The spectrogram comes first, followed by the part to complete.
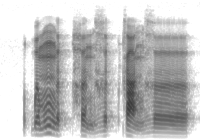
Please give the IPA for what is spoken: ɓə˨˦mŋə˨˩t̚hə˧˩n ɣə˨˩t̚ka˧˩ŋɣəː˨˩

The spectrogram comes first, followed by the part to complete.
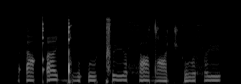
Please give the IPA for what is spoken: ʔæqʼiɡ͡ǃu ʔuǁyː ħʉ dˤæ t͡ʃʼuħy

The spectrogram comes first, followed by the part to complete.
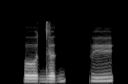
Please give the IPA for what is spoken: odəɡ pːy

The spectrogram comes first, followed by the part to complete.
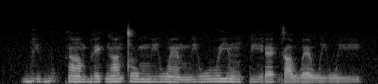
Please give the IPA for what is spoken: bi˨bu˧kã˧ be˧ɡã˦to˧ mi˧ wɛ̃˨mi˨˦wu˦ jũ˧k͡pi˧ɾɛ˧ ɡa˨wɛ˧ wi˨wi˨˦

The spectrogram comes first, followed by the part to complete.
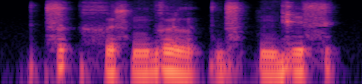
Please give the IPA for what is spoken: t͡səkxɵs ŋɡɵləkd͡zək ŋɡis

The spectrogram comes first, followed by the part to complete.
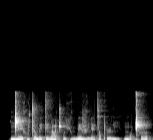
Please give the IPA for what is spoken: ŋ͡ǁɛxu tʌwɛ tɛlɑt͡ʃʼɔ çu wɛ vɪlæ tɑpʼə˞li | ŋɔǁʰʌ

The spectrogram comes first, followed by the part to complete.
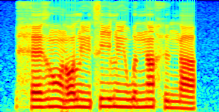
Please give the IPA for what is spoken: hɛ˨ ɣɔ̃˦˨ɾɔ˦lĩ˨si˦ lĩ˧wə˧ŋã˦ hɨ˨ŋa˨

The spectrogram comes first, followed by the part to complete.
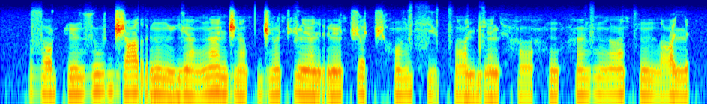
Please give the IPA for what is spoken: zɔ˨kʲũ˨ zu˦d͡ʒɑ˦˨ rũ˨nɡʲɑ̃˨ŋã˦ d͡ʒɑ̃˨td͡ʒɔ̃˦t͡ʃ lʲɑ̃˨rʲɔ̃˨t͡ʃɔ˦t͡ʃhɔ̃˦z sʲu˨t͡sɑ̃˨dʲɑ̃˨lʲ hɑ̃˨hũ˦ hɐ̃˦zŋɑ̃˦ t͡sũ˦˨nɑ˦lʲ

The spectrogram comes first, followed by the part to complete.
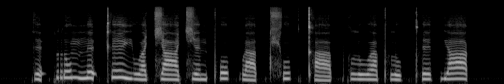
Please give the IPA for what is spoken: ke˨˩ʔpro˥˩mne˥˩ʔ kʰeː˥˩ju˩˦a̯ t͡ɕaː˧t͡ɕe˧n pʰo˥˩k̚la˨˩t̚t͡ɕʰu˥˩k̚tʰaː˨˩p̚ klu˧a̯ pʰlu˨˩k̚pʰe˦˥k̚ja˥˩k̚

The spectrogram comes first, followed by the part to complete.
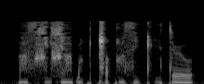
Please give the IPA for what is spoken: a̤sɕi̤ɕa̤ɓa̤q ǁəqa̤si̤kʰi̤ tøʊ̯

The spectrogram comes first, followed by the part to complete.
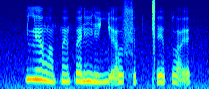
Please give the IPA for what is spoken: lʲɛ̃lˠə̃ pɛ̃pɛɾĩɾi ʎḛlˠ sɪpǀeplˠḛ

